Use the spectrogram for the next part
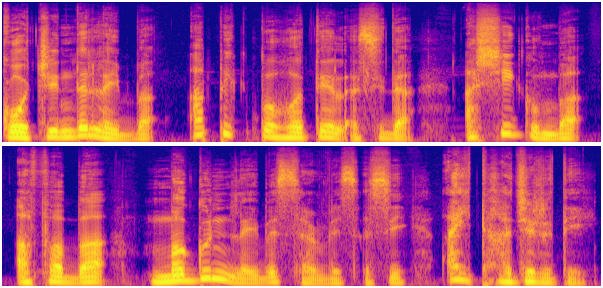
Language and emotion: Manipuri, surprised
